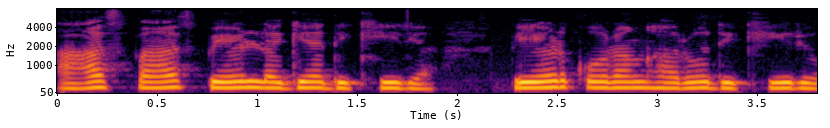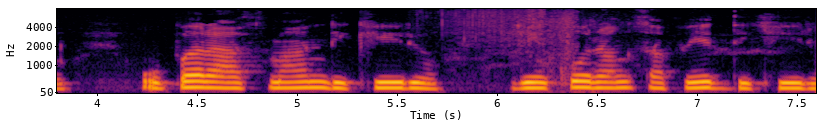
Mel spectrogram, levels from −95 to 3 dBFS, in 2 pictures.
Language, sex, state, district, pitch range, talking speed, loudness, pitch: Rajasthani, female, Rajasthan, Nagaur, 190-205 Hz, 125 wpm, -17 LUFS, 200 Hz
